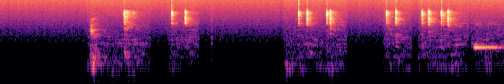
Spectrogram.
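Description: Faint computer keyboard typing: a few quick keystrokes in short clusters, with soft knocks under them.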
